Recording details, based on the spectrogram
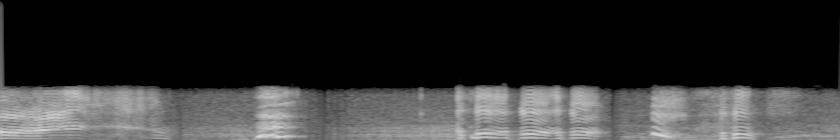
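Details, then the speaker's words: Mother with hiccups while her child laughs: several short, abrupt voiced catches break up laughter and babbling, fitting hiccups. "I get the hiccups and Charlie thinks it's very funny."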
